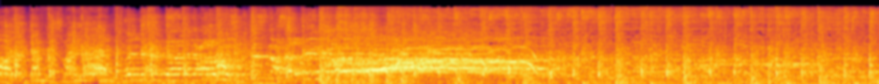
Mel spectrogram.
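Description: Live zaffe music: a singer on a microphone over a steady beat on large double-headed zaffe drums, with the crowd singing along, clapping and cheering. In the middle a long, high held vocal line rises over the drums and is the loudest part.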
